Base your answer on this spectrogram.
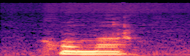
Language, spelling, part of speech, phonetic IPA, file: Polish, humor, noun, [ˈxũmɔr], LL-Q809 (pol)-humor.wav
